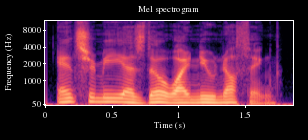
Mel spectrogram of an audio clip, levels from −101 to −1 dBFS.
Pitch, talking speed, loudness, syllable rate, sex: 125 Hz, 225 wpm, -16 LUFS, 5.6 syllables/s, male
